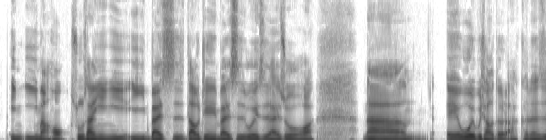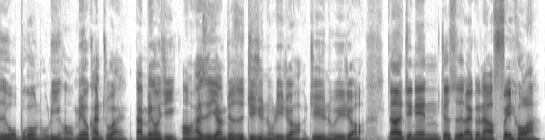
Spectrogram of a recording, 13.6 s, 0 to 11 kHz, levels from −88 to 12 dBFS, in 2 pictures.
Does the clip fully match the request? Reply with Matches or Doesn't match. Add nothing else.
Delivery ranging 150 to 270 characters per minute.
Doesn't match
